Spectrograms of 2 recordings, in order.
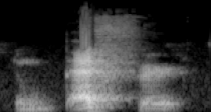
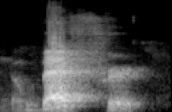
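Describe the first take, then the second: First: Baffled, questioning echo; confused. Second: Said in the usual way. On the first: Retold or imitated. Suspect echoing officers about the warrant, confused. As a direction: repeat it as a puzzled question. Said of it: "mad confused and mad, like, disoriented".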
